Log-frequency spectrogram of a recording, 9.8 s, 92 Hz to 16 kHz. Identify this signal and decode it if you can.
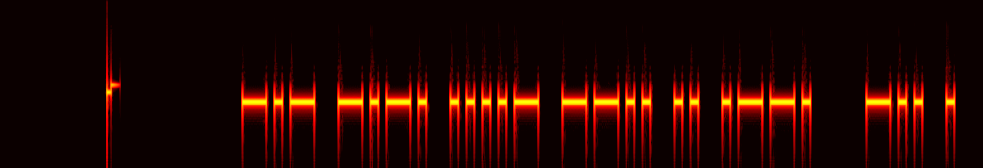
Morse code, heard as a keyed tone, about 15 wpm, 700 Hz. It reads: KC4ZIP DE
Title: USA Callsign DE Callsign 15wpm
